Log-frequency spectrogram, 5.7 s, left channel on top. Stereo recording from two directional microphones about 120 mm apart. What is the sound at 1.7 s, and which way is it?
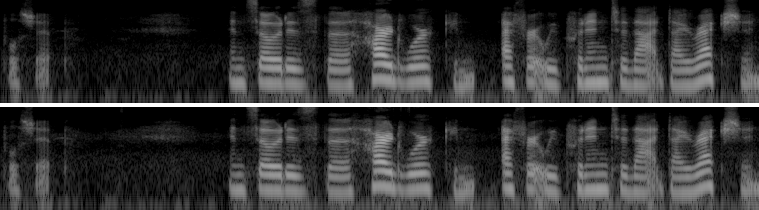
Speech, 35° left (ahead or behind).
